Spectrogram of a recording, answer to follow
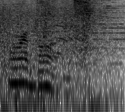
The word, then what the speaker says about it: Ouroboros: I learned how to pronounce it. Ouroboros.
